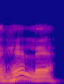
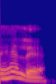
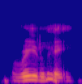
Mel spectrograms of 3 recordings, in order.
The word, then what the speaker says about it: relé: né De qualquer maneira a pronúncia correta é relé porque a pronúncia em francês é relé caso contrário nós usaremos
